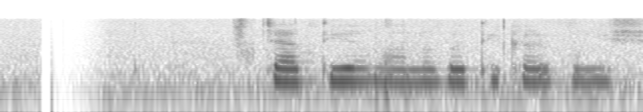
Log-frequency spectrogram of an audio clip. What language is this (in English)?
Bangla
